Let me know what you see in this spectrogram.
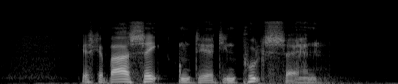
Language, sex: Danish, male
